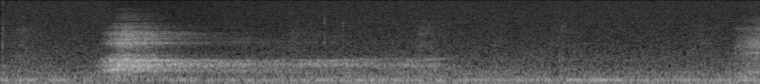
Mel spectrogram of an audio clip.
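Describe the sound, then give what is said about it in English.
A single deep breath drawn in sharply: a loud, airy gasp that eases into a steady, breathy rush lasting about a second and a half, over a faint low hum. “Deep breath.”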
